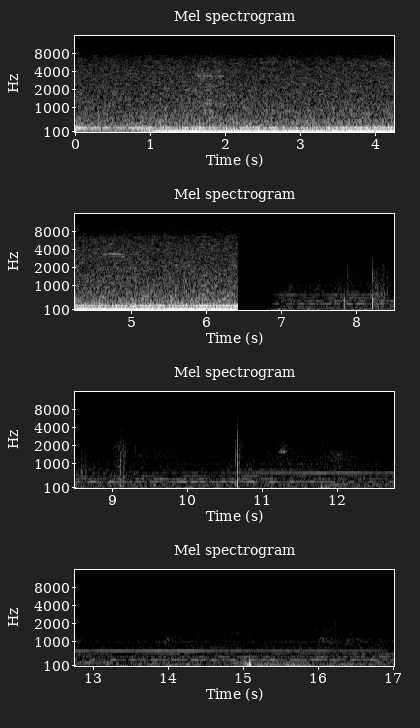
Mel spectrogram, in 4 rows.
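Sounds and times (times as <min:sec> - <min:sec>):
low droning hum from sky: 0:00.0 - 0:06.4.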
